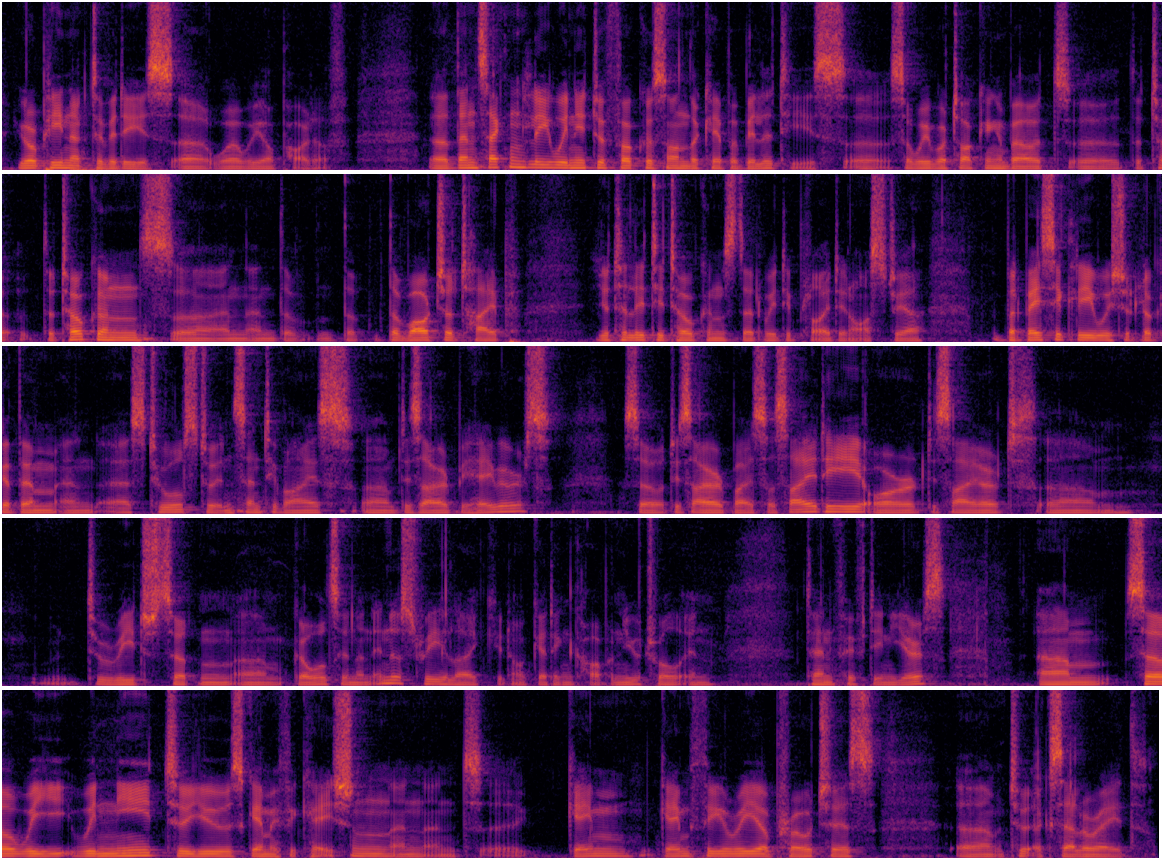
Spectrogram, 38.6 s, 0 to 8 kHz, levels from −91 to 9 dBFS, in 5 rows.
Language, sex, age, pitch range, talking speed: English, male, 30-49, 95-110 Hz, 160 wpm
